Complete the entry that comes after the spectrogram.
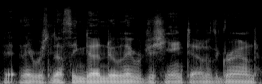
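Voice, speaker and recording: A man's voice: a bass voice, monotone, fast talker, dark tone, no room sound. A man casually recounting outdoor finds in a rambling, self-correcting way. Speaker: guest recounting field experiences. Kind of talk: casual conversation.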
